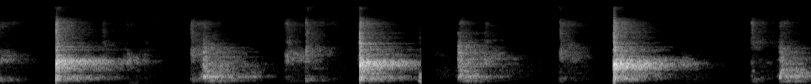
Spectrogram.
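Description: Tennis balls being struck, about eight sharp knocks at uneven intervals, each ringing out in a reverberant indoor court.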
